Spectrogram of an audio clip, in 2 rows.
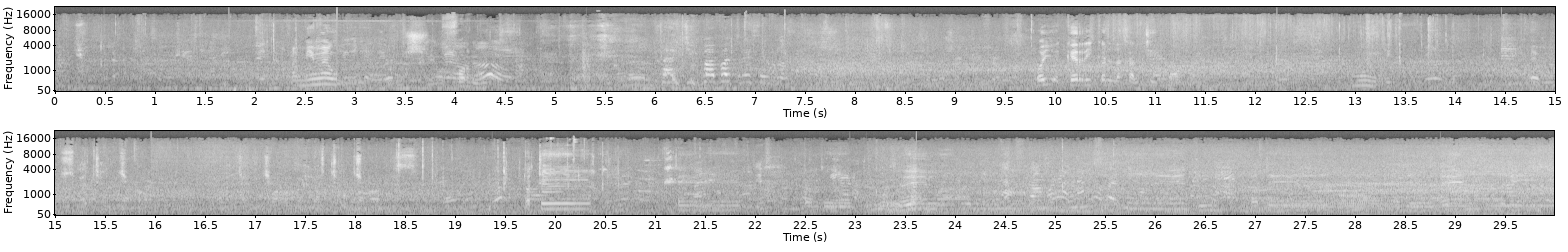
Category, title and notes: Soundscapes > Urban
20251114 MuralCarmel Voices Humans Cars Commercial Noisy Complex
Cars, Commercial, Humans, Voices, Noisy, Complex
